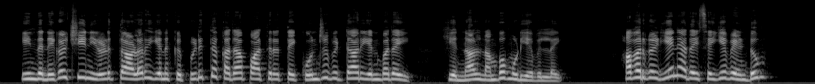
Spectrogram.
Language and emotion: Tamil, angry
